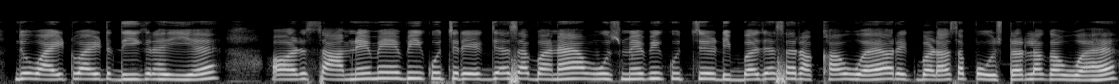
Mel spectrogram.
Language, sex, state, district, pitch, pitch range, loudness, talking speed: Hindi, female, Uttar Pradesh, Jyotiba Phule Nagar, 245 Hz, 230-260 Hz, -17 LUFS, 170 wpm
